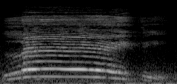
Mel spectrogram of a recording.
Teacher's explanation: Então, no caso da palavra leite, se eu fosse gritar a palavra leite, eu iria gritar leite. Então, eu demorei mais na primeira sílaba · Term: sílaba tônica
